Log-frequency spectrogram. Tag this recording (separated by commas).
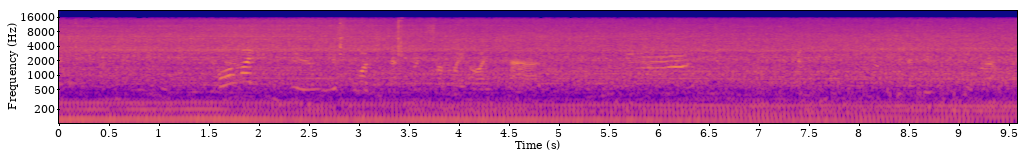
Water vehicle, Motorboat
